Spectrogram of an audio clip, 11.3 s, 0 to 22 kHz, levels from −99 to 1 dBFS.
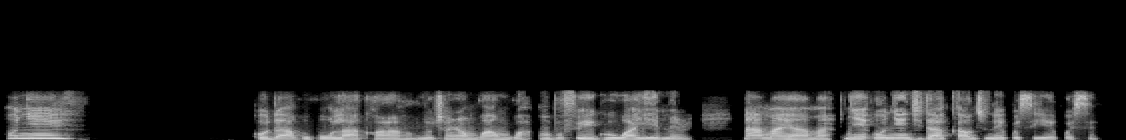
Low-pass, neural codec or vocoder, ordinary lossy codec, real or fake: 7.2 kHz; none; Opus, 16 kbps; real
